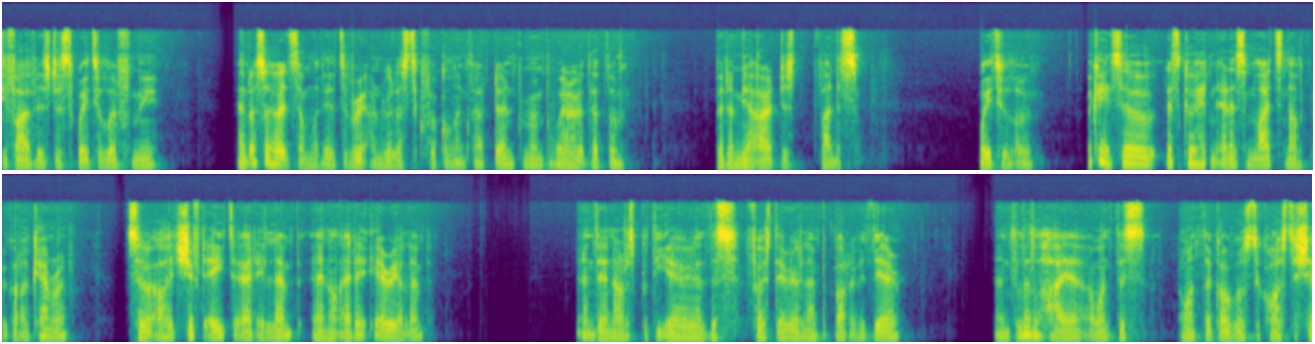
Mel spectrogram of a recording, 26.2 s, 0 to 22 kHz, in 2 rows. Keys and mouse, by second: 0.5 shift+f, 7.1 shift+f, 12.1-12.7 middle drag, 12.5 a, 12.7-13.5 drag, 13.0 q, 13.5 middle click, 13.8 shift+a, 15.2 shift+a, 17.3-18.0 drag, 18.6 q, 19.3 g, 21.0 r, 23.2 g, 25.1 middle drag.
